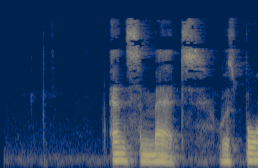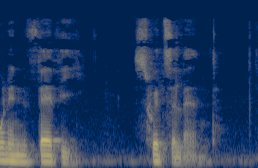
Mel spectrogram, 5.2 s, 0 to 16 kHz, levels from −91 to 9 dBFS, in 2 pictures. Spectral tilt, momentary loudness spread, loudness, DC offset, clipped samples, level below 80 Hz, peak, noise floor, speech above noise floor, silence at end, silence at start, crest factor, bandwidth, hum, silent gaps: -5.5 dB/octave; 14 LU; -26 LUFS; under 0.1%; under 0.1%; -46 dBFS; -6 dBFS; -62 dBFS; 37 dB; 0.55 s; 1.1 s; 20 dB; 11.5 kHz; none; none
